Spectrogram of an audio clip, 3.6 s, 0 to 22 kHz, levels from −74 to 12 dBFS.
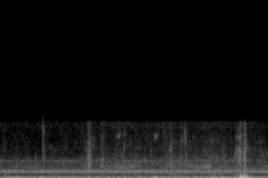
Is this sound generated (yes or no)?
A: yes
